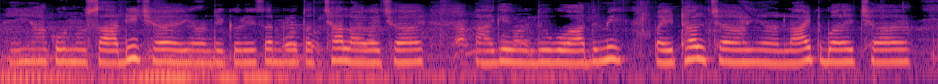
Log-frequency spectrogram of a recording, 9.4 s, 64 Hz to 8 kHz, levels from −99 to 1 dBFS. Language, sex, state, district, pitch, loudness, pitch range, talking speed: Maithili, female, Bihar, Samastipur, 225 Hz, -30 LUFS, 220-235 Hz, 135 wpm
